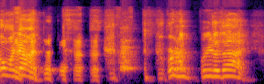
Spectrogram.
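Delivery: shrill, very high-pitched, panicked cry. Retelling a woman during an earthquake, imitating panicked speech. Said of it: "So she panicked".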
